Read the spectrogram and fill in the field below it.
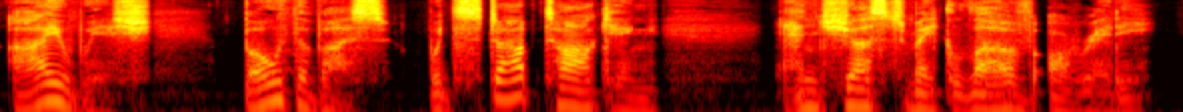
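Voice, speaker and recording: A man's voice: on the low side, sing-song, takes it slowly, fairly bright tone, breathy edge, no echo, clean studio sound, exaggerated voice. A man voicing an eager, smitten young man in a romance story, with an earnest, playful manner. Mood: teasing.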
